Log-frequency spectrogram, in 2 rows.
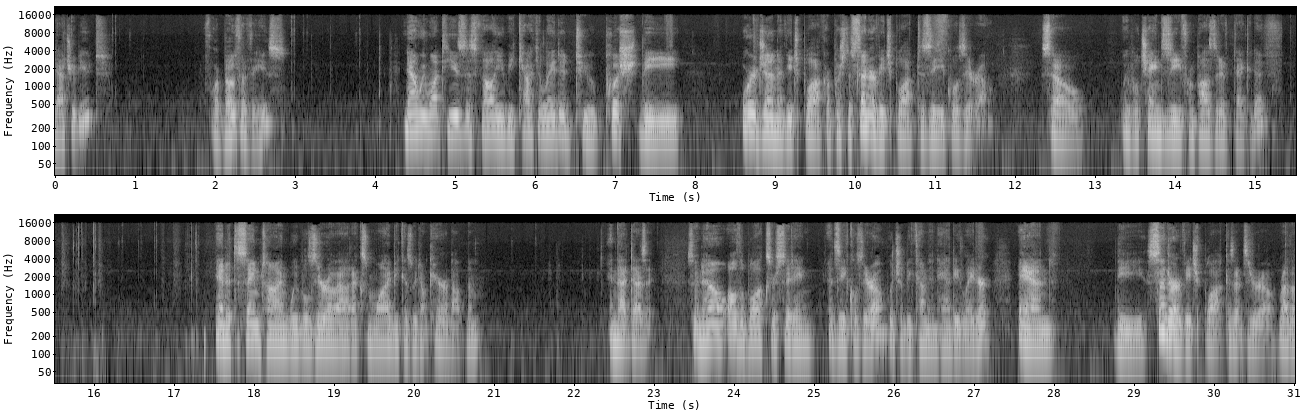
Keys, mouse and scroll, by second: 0.9-2.3 drag, 2.8 click, 3.1-3.8 drag, 4.0 middle click, 4.6 click, 15.2-16.3 drag, 16.7 click, 21.2-21.5 drag, 21.7-22.0 scroll down 5, 22.0-22.7 scroll up 7, 25.1-25.7 scroll down 3.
